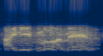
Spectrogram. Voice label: radio need backup, balkan; vo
